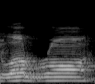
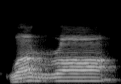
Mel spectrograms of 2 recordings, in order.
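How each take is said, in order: First: The vowel is said with rounded, pouted lips. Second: The vowel is said with the mouth open. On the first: The speaker calls it wrong. "Jangan warra, jangan muncung" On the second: The speaker calls it right. "Warra buka"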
